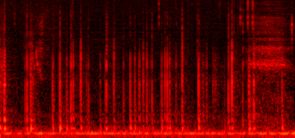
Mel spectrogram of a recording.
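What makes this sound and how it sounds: Long nails tap and scratch the glossy, colorful card cover of a small, solid paperback copy of "The Four Agreements" held in one hand. A rapid run of short, dry clicks and brief scratches sits over a steady low hum.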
